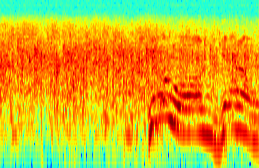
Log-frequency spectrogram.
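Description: A young man speaks up with animation.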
